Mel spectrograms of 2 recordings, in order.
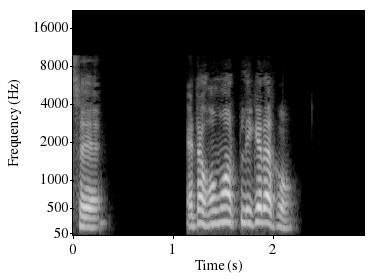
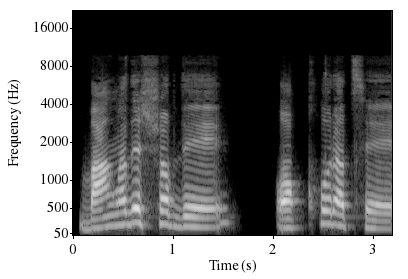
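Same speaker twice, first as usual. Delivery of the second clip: slow teacher answer; 3 semitones lower, much slower than usual. Shown as a demonstration. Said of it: "answer spelled out slowly".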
